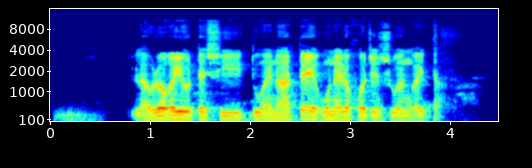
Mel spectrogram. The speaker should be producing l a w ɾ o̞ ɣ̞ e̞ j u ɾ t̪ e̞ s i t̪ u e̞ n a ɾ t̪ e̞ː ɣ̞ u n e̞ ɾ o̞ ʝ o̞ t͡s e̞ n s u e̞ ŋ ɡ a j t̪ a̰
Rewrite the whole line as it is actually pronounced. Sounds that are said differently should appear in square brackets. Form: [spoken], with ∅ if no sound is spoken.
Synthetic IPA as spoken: l a w ɾ o̞ ɣ̞ e̞ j u ɾ t̪ e̞ s i t̪ u e̞ n a ɾ t̪ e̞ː ɣ̞ u n e̞ ɾ o̞ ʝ o̞ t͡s e̞ n s u e̞ ŋ ɡ a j t̪ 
